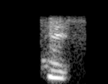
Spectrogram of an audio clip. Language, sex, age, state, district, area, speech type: Kannada, female, 30-45, Karnataka, Shimoga, rural, conversation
